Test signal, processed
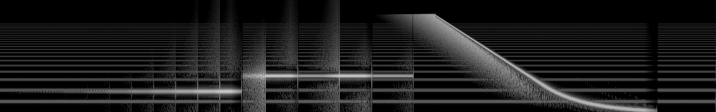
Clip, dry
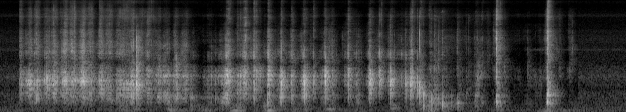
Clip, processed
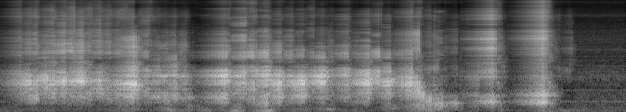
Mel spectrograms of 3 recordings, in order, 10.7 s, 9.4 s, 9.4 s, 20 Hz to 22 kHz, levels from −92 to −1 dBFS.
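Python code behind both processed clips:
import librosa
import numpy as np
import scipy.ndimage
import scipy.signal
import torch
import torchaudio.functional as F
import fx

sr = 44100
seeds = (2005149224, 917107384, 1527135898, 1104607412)

y = fx.spec_swells(x, sr, rise_s=0.93)
y = fx.dmg_buzz(y, sr, base_hz=400.0, harmonics=23, level_db=-62.0, tilt_db=-4, odd_only=False)
y = fx.end_taper(y, sr, db_per_s=130.0)
y = y * librosa.db_to_amplitude(6.0)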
